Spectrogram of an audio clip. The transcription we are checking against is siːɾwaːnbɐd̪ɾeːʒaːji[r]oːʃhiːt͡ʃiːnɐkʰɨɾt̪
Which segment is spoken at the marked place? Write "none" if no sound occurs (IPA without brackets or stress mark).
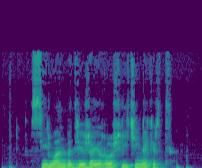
r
